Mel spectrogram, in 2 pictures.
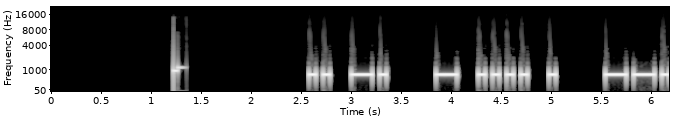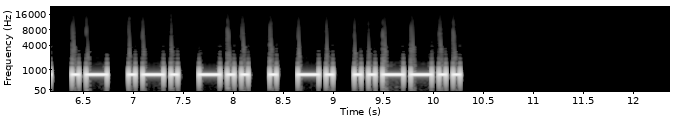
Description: Morse code, heard as a keyed tone, about 17 wpm, 700 Hz. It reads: IN THE GARDEN?
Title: Sentences from Top 1000 Words - Review Part 4 - 17wpm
